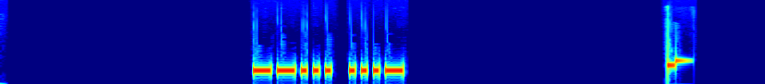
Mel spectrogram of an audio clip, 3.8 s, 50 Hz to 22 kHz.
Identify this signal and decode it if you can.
Morse code, heard as a keyed tone, about 40 wpm, 700 Hz. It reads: 7V
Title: Single-Letter Single-Number 40wpm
